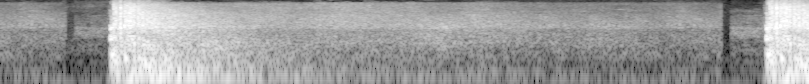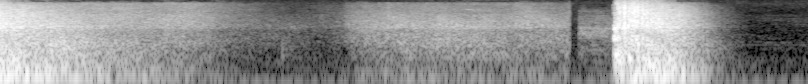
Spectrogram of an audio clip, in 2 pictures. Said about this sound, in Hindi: त्राल में आसिफ शेख का घर धमाके में उड़ गया।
